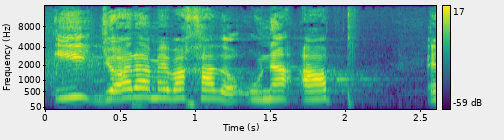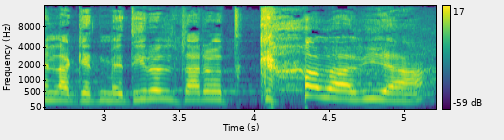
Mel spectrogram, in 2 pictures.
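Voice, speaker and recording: A young woman from co-hosting a podcast, teasing and interjecting quickly in casual chat. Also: sits high, a bit bright, some chatter behind. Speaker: podcast co-host. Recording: long hall reverb, faint noise.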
